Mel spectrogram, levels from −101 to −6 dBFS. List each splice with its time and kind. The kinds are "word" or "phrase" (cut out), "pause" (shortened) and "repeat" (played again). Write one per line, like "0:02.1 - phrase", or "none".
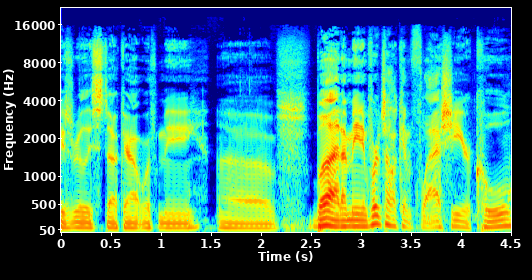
none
